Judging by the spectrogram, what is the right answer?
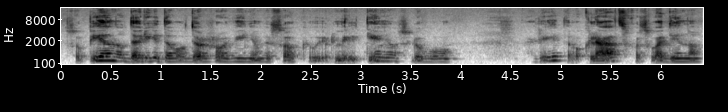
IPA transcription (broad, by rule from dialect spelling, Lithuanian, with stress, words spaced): sʊ ˈpʲiɛnʊ dɐˈrʲiːdɐʋoː dɐrʒoːˈʋʲɪnʲʊ ʋʲɪsoːˈkʲuː ɪr mʲɪlʲˈtʲɪnʲʊ sʲrʲʊˈbuː dɐˈrʲiːdɐʋoː ˈklʲæːt͡skʊs ʋɐˈdʲiːnoː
